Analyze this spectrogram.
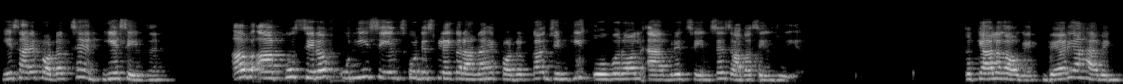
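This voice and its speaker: High bright woman teaching slowly. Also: rough recording. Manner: mixes Hindi and English, quizzes students. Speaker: SQL teacher. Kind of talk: live coding lesson.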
